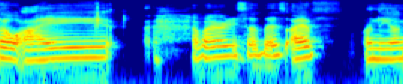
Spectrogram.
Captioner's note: sigh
